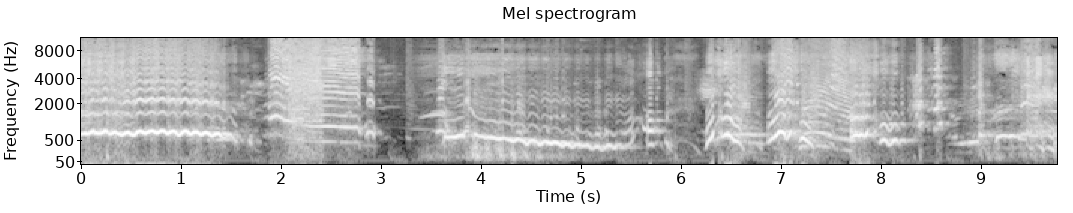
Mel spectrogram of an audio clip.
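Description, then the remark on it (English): Human voices imitate mating horses neighing and whinnying as part of a game, with wavering high-pitched vocal whinnies and snorts trading back and forth, loud, broken by giggling. “Imitate what your baby sounds like when horses are mating.”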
